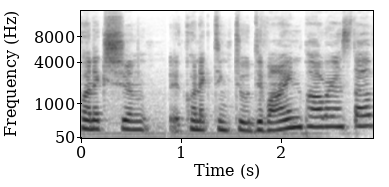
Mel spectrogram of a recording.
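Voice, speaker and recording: The speaker talks with a Turkish accent and ordinary pitch variation. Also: woman. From Turkey. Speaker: online spiritual class leader. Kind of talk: tutorial. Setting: online voice call.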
